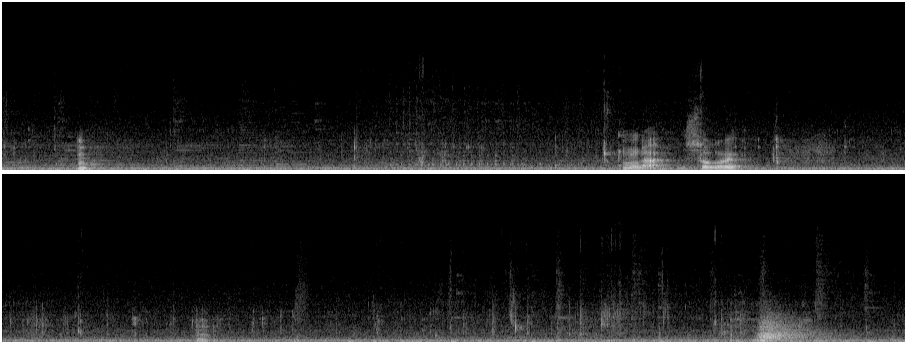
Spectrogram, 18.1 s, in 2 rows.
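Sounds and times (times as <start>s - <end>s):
person chewing pastry: 7.5s - 16.6s.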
